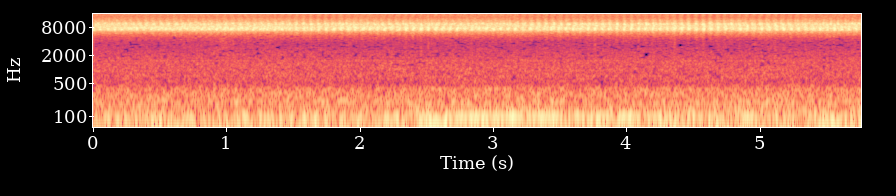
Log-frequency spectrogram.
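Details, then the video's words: Night-time cricket chorus, a constant high-pitched ringing trill with no pauses, evenly loud from start to finish over a faint low background hum. "Stars at Night BLACK B/G - Video & Audio Crickets"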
